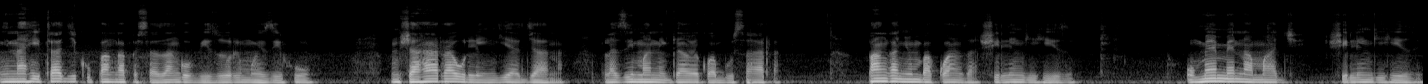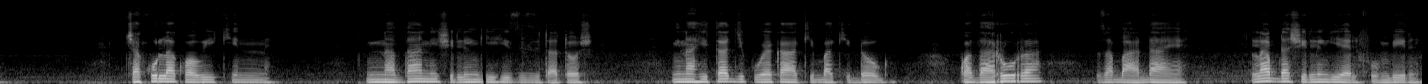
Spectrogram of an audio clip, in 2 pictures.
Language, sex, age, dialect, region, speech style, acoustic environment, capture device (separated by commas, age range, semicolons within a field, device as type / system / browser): Swahili, male, 25-34, Kenya - Nairobi Sheng-influenced, Kenya, excited, nature, mobile / Linux / Chrome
